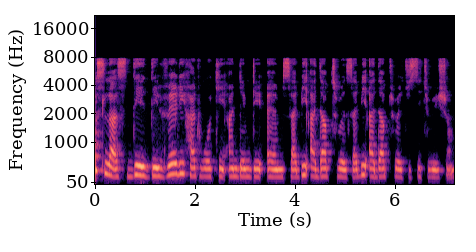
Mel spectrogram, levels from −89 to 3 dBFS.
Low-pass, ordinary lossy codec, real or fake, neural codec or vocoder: none; none; real; none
